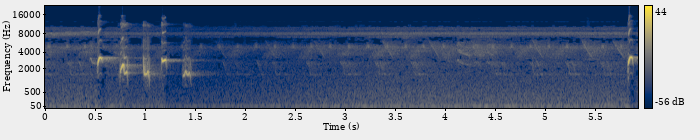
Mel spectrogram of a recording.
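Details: Lure song of a molting bulbul: one rapid five-note whistled phrase, ringing and clipped, then a quiet stretch with faint distant chirping before a single sharp note.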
